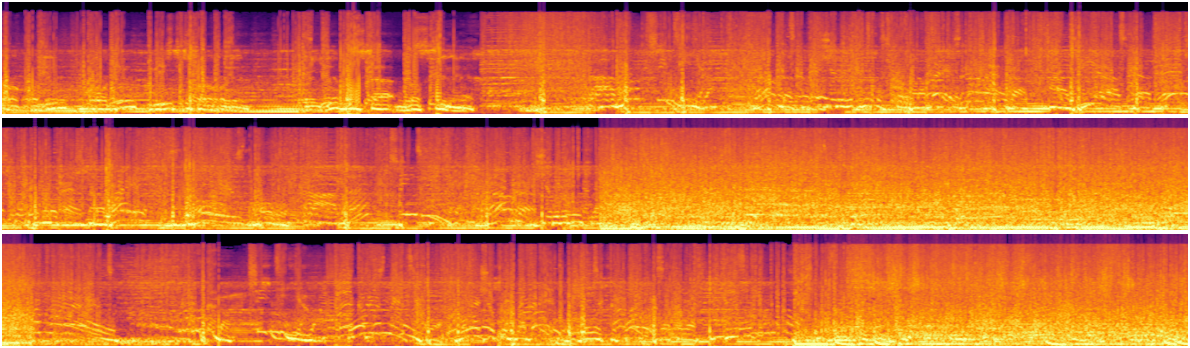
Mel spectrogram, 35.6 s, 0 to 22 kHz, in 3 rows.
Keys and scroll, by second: 23.9 Page_Down.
